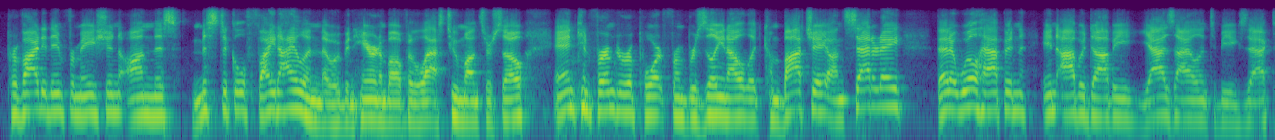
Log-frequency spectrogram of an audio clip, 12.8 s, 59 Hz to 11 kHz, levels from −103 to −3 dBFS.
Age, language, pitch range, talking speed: 30-49, English, 135-170 Hz, 195 wpm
